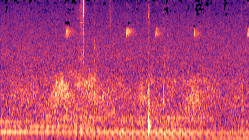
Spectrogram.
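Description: Electric drill motor running steadily at one even pitch while driving a screw, with a single sharp click about three seconds in.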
